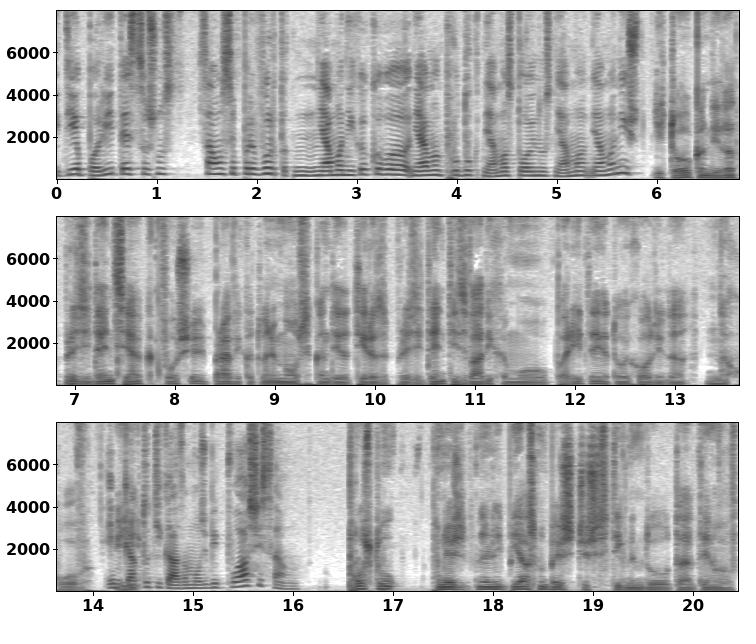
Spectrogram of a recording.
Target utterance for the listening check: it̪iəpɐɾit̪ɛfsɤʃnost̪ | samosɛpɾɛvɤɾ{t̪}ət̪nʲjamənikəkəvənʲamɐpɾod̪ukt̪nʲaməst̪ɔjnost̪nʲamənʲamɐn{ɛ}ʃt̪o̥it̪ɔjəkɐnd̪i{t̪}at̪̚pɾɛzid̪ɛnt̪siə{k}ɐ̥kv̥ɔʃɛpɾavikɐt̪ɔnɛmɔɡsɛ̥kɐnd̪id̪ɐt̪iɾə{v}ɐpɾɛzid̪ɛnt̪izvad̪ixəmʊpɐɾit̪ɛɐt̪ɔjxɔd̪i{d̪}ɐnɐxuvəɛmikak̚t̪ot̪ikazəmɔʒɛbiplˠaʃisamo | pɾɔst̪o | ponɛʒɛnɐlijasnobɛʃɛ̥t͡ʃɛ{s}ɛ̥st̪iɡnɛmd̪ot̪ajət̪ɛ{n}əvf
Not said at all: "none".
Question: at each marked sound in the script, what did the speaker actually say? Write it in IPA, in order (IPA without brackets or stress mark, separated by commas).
t̪, i, d̪, k, z, d̪, ʃ, m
